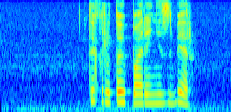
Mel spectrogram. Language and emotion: Russian, positive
